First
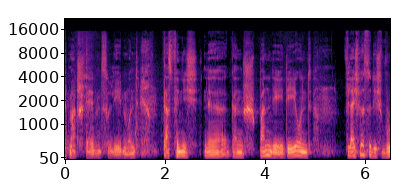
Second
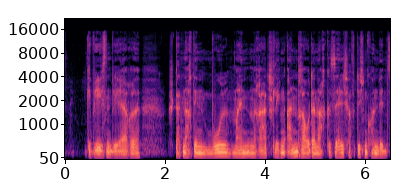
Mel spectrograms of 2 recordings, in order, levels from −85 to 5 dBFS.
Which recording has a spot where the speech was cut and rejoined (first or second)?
first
